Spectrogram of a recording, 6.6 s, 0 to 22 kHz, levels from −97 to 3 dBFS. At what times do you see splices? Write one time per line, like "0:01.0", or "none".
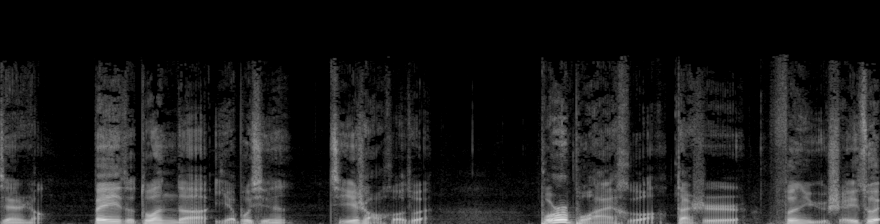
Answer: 0:05.0

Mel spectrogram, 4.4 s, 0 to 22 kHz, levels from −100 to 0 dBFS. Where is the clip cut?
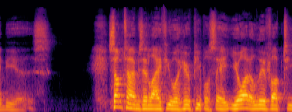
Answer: none

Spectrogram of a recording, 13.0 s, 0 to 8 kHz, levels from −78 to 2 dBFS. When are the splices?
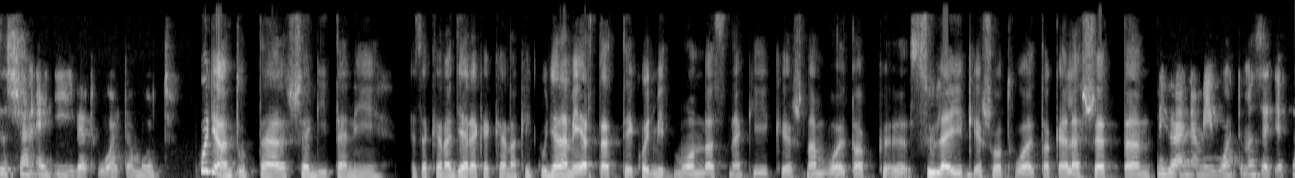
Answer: none

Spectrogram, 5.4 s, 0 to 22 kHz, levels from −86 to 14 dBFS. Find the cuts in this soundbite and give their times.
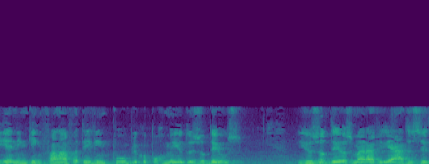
0:03.7

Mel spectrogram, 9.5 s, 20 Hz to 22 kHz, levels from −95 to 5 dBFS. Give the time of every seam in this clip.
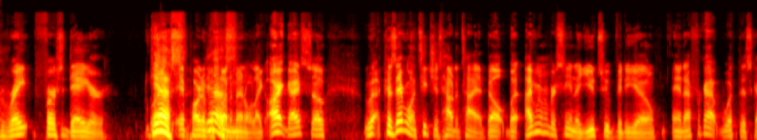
none

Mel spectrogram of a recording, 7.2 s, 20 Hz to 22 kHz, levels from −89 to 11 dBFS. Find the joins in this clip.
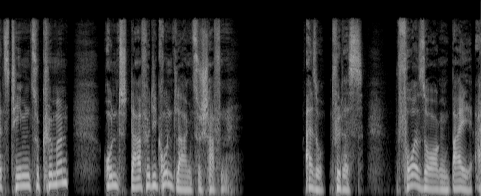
none

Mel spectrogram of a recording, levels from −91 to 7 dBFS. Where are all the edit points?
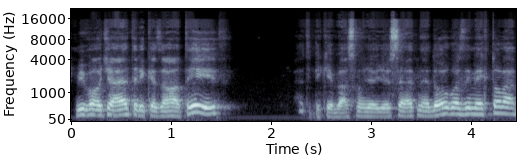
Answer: none

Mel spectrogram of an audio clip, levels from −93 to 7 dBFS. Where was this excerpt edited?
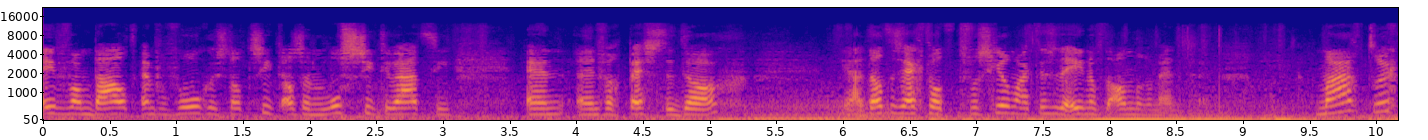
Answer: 0:04.1

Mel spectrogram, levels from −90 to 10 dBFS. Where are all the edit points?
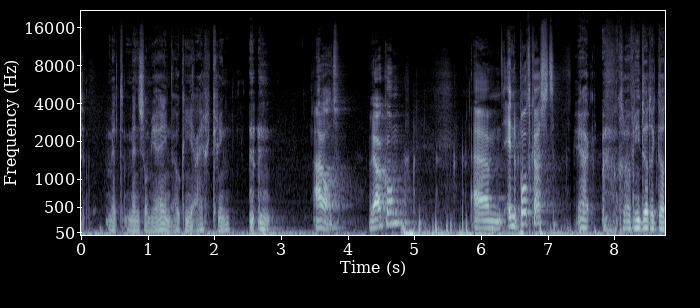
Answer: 0:03.4
0:07.3

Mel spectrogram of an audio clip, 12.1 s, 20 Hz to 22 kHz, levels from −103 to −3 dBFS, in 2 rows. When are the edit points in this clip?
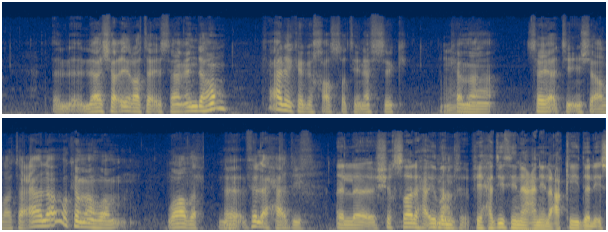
0:08.1

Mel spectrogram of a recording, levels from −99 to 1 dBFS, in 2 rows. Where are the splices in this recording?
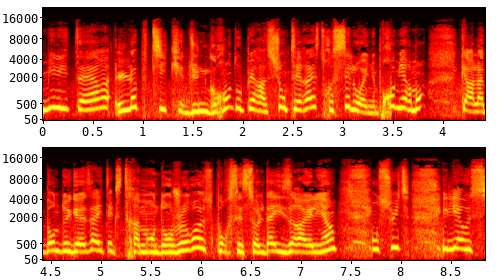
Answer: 0:07.7

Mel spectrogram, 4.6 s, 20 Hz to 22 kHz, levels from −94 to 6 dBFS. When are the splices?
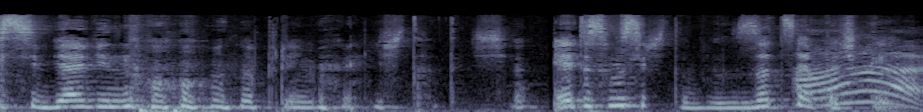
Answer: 0:03.2

